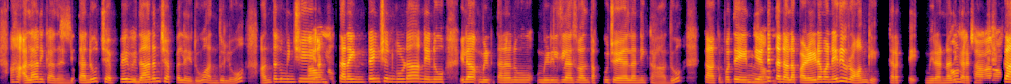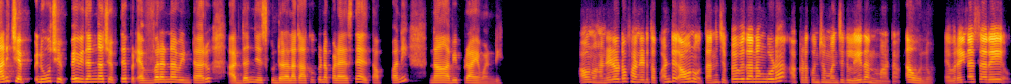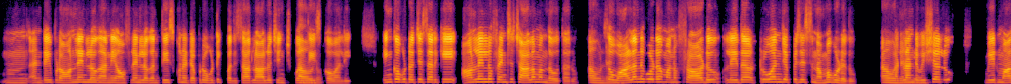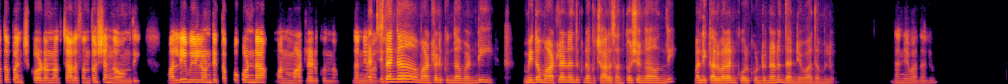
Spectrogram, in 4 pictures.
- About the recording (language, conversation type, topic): Telugu, podcast, నిజంగా కలుసుకున్న తర్వాత ఆన్‌లైన్ బంధాలు ఎలా మారతాయి?
- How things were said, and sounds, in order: in English: "ఇంటెన్షన్"; in English: "మిడిల్ క్లాస్"; in English: "రాంగ్"; in English: "హండ్రెడ్ ఔట్ ఆఫ్ హండ్రెడ్"; in English: "ఆన్‌లైన్‌లో"; in English: "ఆఫ్‌లైన్‌లో"; in English: "ఆన్‌లైన్‌లో ఫ్రెండ్స్"; in English: "సో"; in English: "ఫ్రాడ్"; in English: "ట్రూ"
